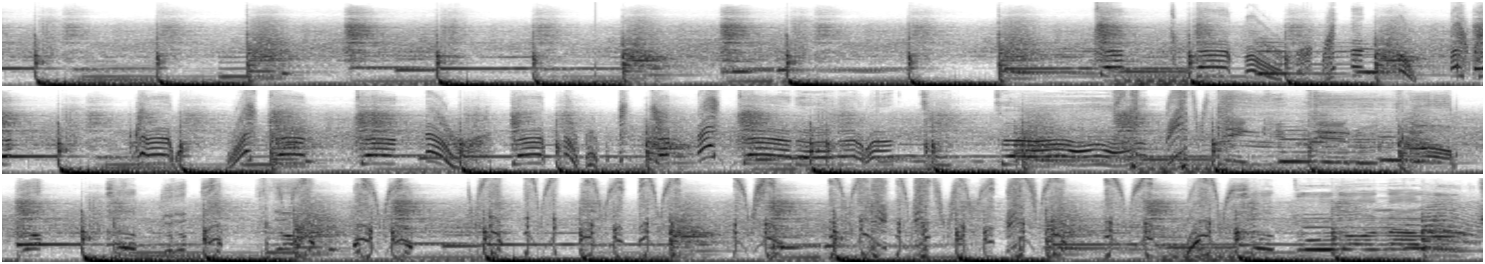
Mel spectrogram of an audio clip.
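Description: DJ turntable scratching cuts loudly across a heavy, thumping hip-hop beat, with quick rhythmic scratches repeating throughout the music.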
